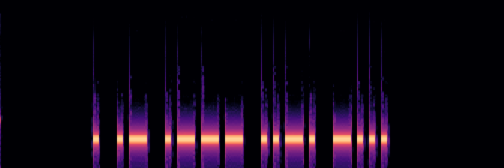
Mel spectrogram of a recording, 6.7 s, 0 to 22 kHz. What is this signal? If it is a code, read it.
Morse code, heard as a keyed tone, about 15 wpm, 700 Hz. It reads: EAJFB
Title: Code Groups - 5 Letter:Numbers - 15wpm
